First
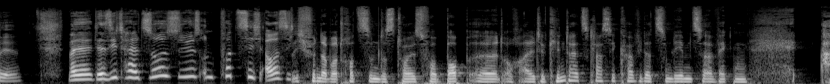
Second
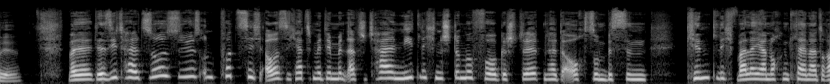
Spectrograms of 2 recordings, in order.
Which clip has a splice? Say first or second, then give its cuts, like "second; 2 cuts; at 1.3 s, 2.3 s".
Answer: first; 2 cuts; at 2.9 s, 5.0 s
